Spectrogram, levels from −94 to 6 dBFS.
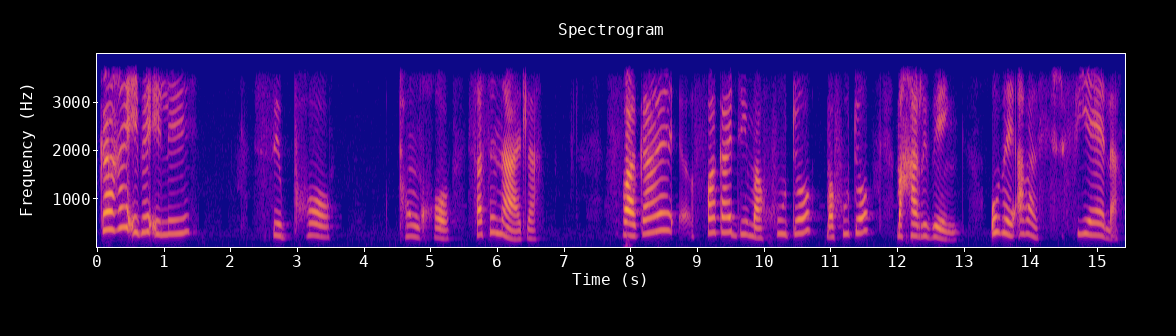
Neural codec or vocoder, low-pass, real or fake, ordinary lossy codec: none; 3.6 kHz; real; none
